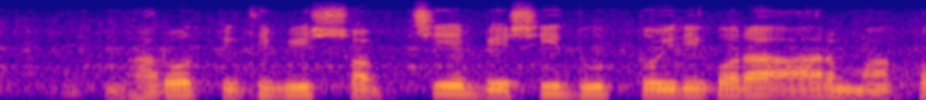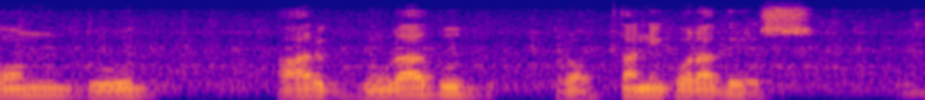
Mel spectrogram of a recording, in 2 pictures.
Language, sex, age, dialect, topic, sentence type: Bengali, male, 36-40, Western, agriculture, statement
